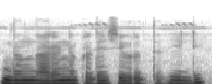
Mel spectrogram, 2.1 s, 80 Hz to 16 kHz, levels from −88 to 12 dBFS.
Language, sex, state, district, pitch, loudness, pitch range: Kannada, male, Karnataka, Koppal, 125 Hz, -14 LUFS, 120-130 Hz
